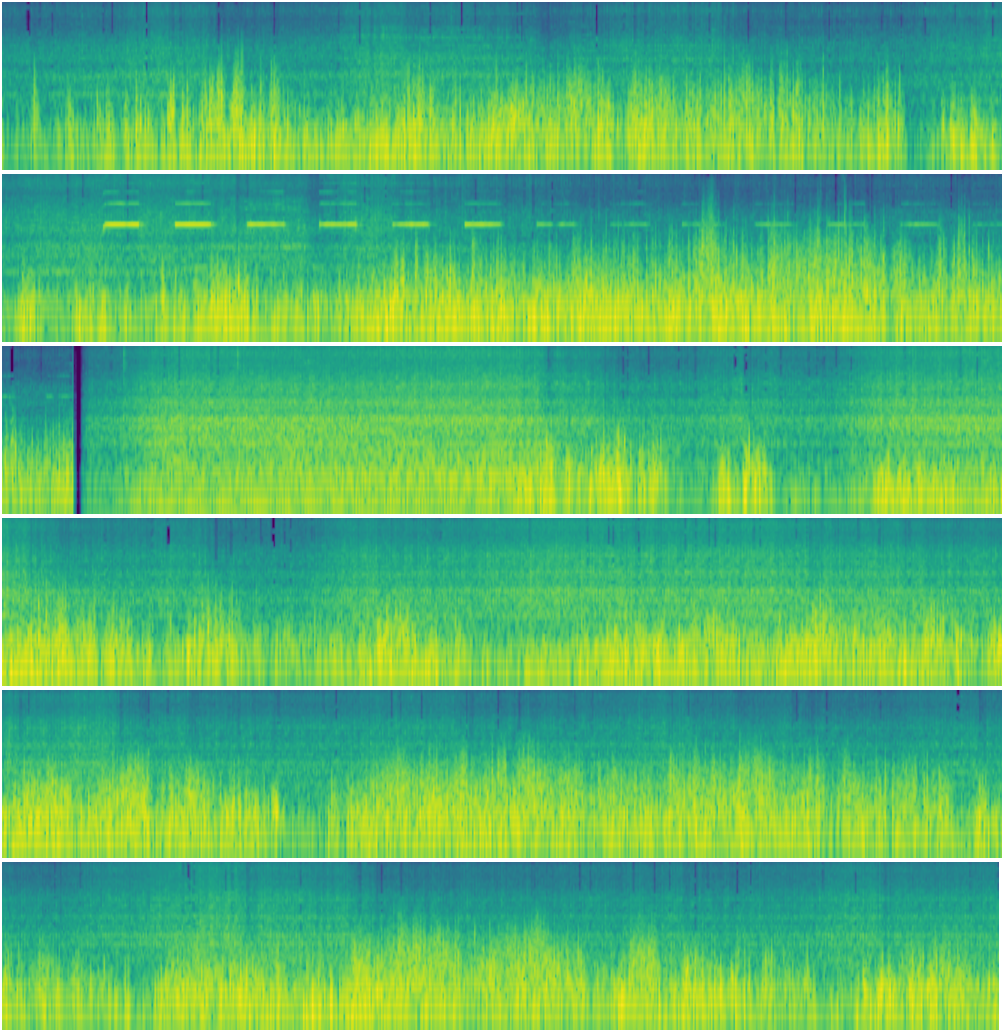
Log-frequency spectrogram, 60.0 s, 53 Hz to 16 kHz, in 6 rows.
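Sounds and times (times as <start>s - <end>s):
diesel truck engine: 0.0s - 59.9s
backup alarm beeping: 11.0s - 20.7s.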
